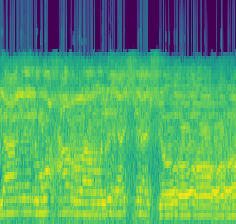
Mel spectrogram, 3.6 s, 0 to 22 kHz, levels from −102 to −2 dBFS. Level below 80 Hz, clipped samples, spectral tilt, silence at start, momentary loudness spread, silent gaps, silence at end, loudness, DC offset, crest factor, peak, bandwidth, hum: -34 dBFS; 0.4%; -2.5 dB/octave; 0 s; 3 LU; none; 0 s; -6 LUFS; under 0.1%; 6 dB; 0 dBFS; 12 kHz; none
